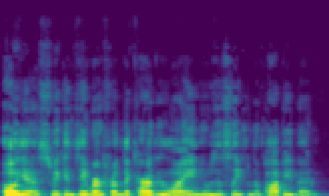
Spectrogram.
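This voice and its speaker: Lady as friendly helpful scarecrow in a kids storybook, mellow, earnest, talks you into things. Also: mid-range voice, fast, lightly acted. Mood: eager. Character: eager, helpful male scarecrow with straw-stuffed head.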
